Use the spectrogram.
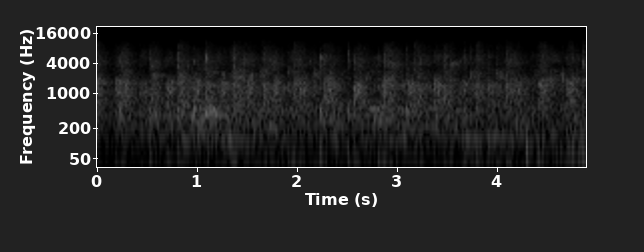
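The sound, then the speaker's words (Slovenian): Audience applause at an exhibition event, steady and dense clapping that holds at an even loudness through the whole stretch without pause. “Evo, aplauz. Bravo.”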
